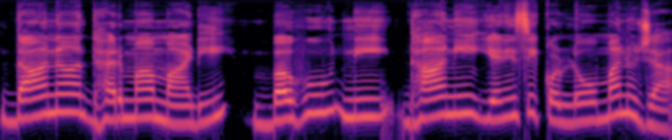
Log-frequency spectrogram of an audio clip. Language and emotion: Kannada, neutral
